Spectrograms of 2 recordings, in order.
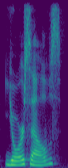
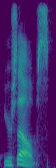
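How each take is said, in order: First: The first syllable is stressed and fully pronounced. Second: The first syllable is reduced to a weak schwa. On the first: The speaker calls it wrong. "stressing the first syllable too, fully pronouncing that" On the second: The speaker calls it right. "First syllable unstressed, it would be the schwa sound"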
